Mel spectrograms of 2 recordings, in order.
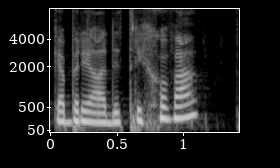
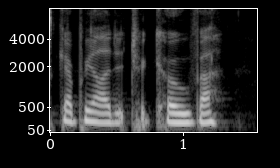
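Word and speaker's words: Gabriela Dittrichová: In Czech, I would say Gabriella Ditrikova. – Ditrikova. – But I also have an English version, which is Gabriella Ditrikova.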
